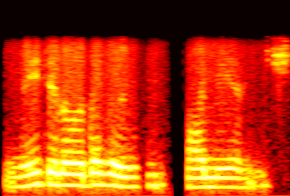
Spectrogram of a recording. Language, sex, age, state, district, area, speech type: Punjabi, male, 18-30, Punjab, Hoshiarpur, rural, conversation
